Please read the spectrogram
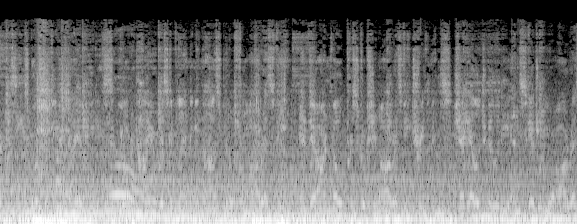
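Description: Car cabin noise while riding in traffic: a steady low rumble of engine and tyres, with faint voices underneath and a couple of low bumps, about half a second in and again near four seconds in.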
